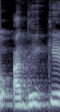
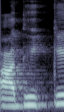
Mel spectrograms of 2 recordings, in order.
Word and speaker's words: आधिक्य: अधिक्य ज्यादा मुश्किल शब्द नहीं है तो अधिक्य नहीं होता है। यह आधिक्य होता है।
